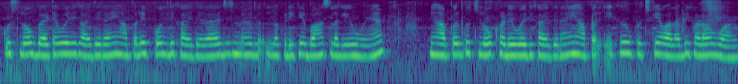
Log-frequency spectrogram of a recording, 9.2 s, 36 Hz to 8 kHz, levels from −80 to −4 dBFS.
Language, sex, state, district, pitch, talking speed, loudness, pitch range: Hindi, female, Rajasthan, Nagaur, 235 Hz, 275 wpm, -28 LUFS, 230-250 Hz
